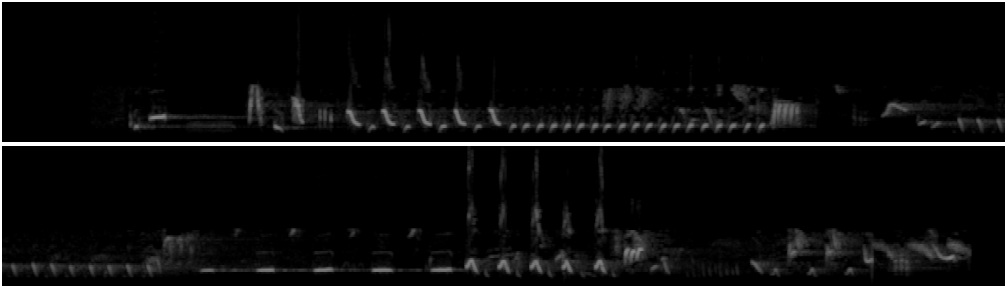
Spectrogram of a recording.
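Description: Songbird singing: fast trills, downward-slurred whistles and sharp chirps, with a short pause about four seconds in. It starts suddenly and cuts off abruptly near the end.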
